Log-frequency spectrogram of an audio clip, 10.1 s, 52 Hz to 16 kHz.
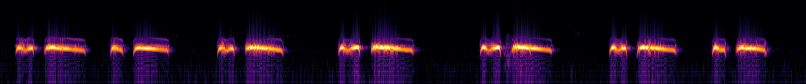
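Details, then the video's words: Decoy spotted dove with a 'thổ pha thúc' voice cooing in 'gù' style against a wild dove. Eight steady two-part phrases: a quick quavering note then a drawn-out husky coo, roughly every 1.3 seconds, with nothing else heard. "cu gáy giọng thổ pha thúc GÙ đấu với bổi, tiếng gáy bổi nghe rất ghét và gáy theo hiệu quả"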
